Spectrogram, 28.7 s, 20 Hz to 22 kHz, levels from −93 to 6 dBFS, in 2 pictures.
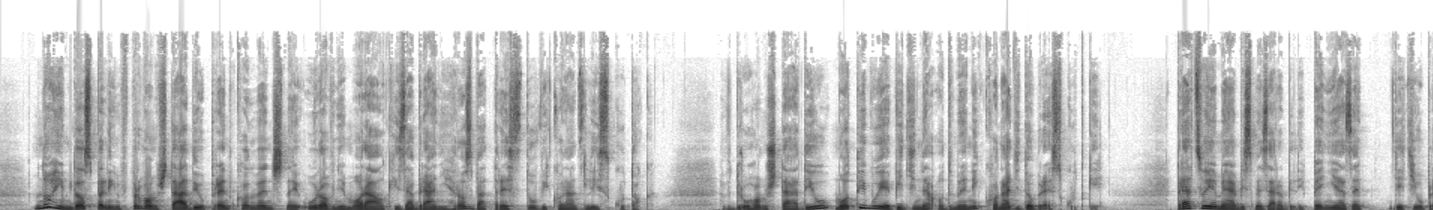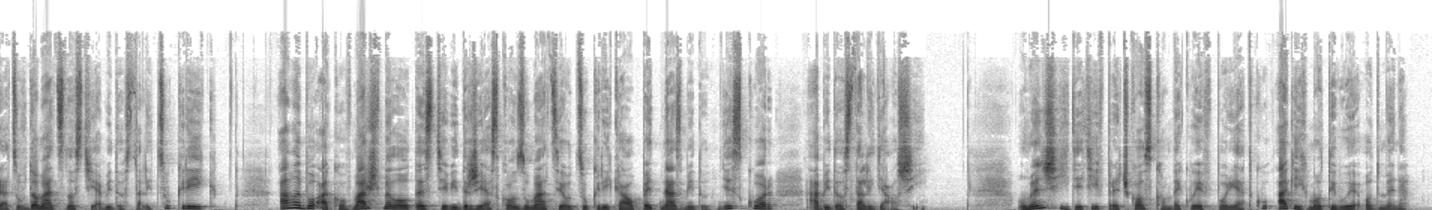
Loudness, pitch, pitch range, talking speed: -16 LUFS, 160 Hz, 150-185 Hz, 135 wpm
